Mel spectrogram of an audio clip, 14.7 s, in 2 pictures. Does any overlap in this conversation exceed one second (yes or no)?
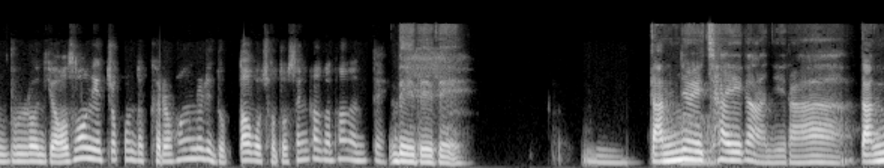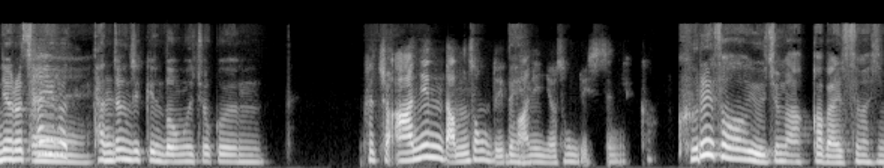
no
